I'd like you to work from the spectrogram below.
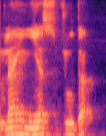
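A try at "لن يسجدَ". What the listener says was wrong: लन यसजुदा, लन यसजुदा, लन यसजुदू, लन लन तसजुदा, लन तसजुदा, लन लन यसजुदना। लन यसजुदा, लन यसजुदा, लन यसजुदा।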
